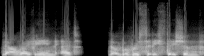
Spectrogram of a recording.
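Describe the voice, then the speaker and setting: A woman reading scripted automated transit announcements in a formal, measured, synthetic-announcer manner. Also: lowish voice, poor audio.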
